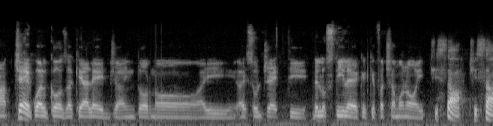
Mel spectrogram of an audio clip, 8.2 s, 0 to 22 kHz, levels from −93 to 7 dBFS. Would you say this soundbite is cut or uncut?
cut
